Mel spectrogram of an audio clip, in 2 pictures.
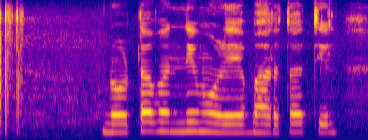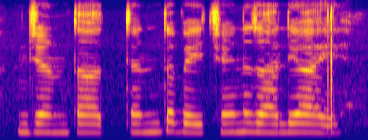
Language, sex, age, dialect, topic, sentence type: Marathi, male, 18-24, Standard Marathi, banking, statement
